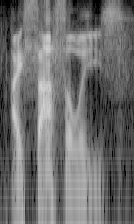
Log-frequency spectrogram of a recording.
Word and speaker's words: isosceles: The next one, isosceles. Isosceles is how that's pronounced.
